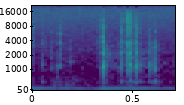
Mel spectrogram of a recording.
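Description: Short burst of a few quick keystrokes on a computer keyboard while typing code, close and fairly quiet.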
